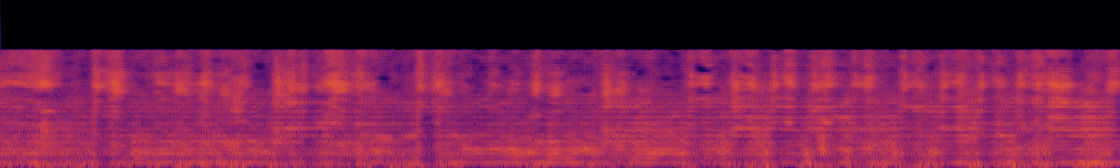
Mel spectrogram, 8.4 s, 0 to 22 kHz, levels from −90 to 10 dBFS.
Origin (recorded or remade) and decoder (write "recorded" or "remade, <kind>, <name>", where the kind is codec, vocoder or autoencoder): remade, vocoder, Vocos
